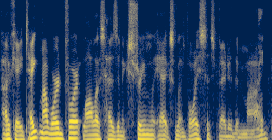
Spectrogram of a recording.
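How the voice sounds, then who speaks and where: Low-voiced, profane man hosting a stream. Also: normal speed, no echo. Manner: profane, bantering. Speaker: livestream host. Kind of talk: casual group stream chat.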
